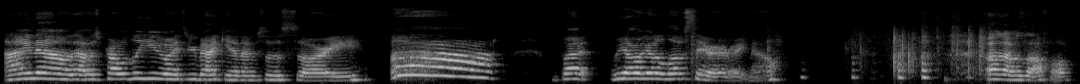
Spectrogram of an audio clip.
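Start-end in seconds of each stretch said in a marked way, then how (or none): 3.9-5.0 excited shout. Real, not acted.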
